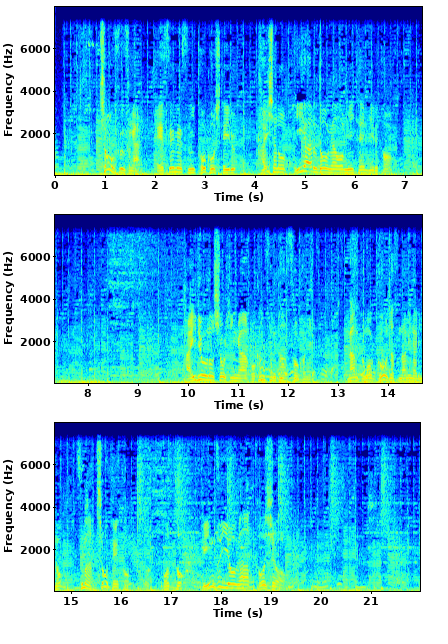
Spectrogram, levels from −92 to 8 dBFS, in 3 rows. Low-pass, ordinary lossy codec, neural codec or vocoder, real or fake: 7.2 kHz; none; none; real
